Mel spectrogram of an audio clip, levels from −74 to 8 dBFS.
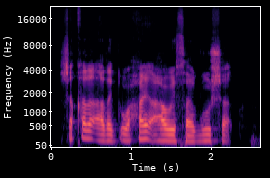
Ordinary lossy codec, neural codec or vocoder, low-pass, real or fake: none; codec, 44.1 kHz, 7.8 kbps, Pupu-Codec; none; fake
